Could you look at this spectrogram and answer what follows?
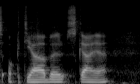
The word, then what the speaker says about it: Oktyabrskaya: I know that in Russian it's supposed to be emphasis on the middle syllable, so it's Oktyabrskaya.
